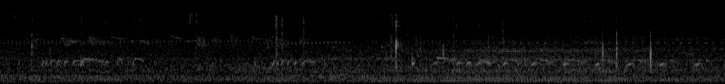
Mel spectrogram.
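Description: Birds calling faintly in the background, a short warbling phrase repeated several times, with a few sharp clicks or taps, the loudest about four seconds in.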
